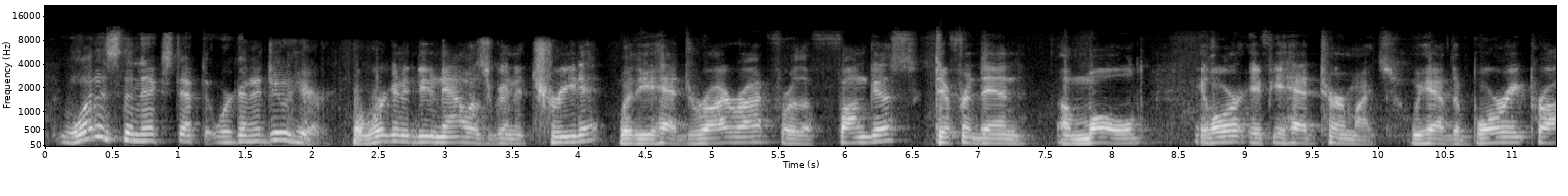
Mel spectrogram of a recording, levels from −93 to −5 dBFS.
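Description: From 1.49 to 5.5 s, a call bitrate drop coarsens the coding and cuts bandwidth from 20 kHz to 8 kHz, muffling the sound; this fits roughly 13 kbps.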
